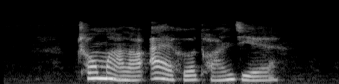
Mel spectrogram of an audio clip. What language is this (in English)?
Chinese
